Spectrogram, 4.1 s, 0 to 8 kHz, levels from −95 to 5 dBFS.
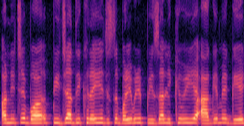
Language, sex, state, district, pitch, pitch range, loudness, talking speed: Hindi, female, Chhattisgarh, Korba, 245 Hz, 235-255 Hz, -17 LUFS, 235 wpm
